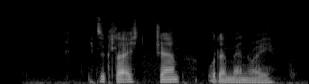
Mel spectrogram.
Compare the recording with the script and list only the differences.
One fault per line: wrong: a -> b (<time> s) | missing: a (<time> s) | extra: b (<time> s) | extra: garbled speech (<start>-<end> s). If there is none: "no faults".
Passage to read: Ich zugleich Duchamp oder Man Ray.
no faults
